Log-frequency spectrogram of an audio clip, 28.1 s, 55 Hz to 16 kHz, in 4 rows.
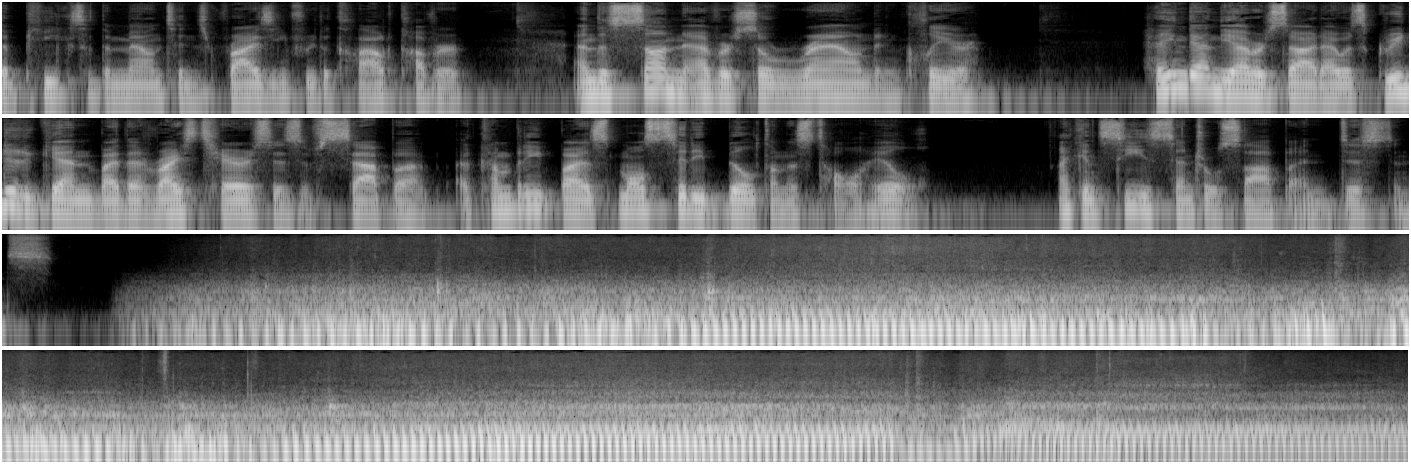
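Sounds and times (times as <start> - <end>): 
speech: 0.0 - 5.0, 5.7 - 14.9
wind rushing and buffeting the microphone: 14.7 - 18.0, 19.0 - 23.0
small moped engine droning while riding along a mountain route: 14.7 - 28.1.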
